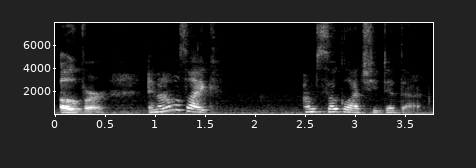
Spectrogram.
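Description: A woman in a casual chat, telling a story in an earnest, measured way. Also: mid-range voice, very animated, a little mellow, a little hiss or hum.

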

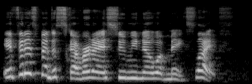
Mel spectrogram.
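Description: A woman voicing a lonely, excitable, imperious male magical creature king from a storybook, grand and insistent in manner. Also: sits high, fast talker, voice pushed up, full character voice. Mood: excited, insistent. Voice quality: lisping.

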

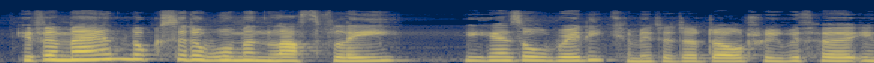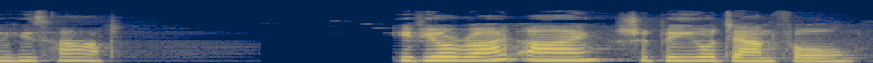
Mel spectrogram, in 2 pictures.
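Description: A woman reading a gospel text aloud in a measured, clearly phrased way. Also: medium pitch, fairly bright tone. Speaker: scripture reader.

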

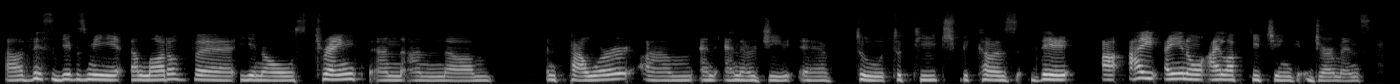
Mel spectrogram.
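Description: A woman with a Levantine Arabic accent recounts her path into teaching in an unhurried, halting way. Fillers and restarted phrases run through her speech, and the pitch sits at a middle level. The sound is dull and lo-fi, like remote call audio. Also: steady tone. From Palestine. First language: Palestinian Arabic. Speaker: language teacher and former journalist, guest. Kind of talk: conversational podcast interview.

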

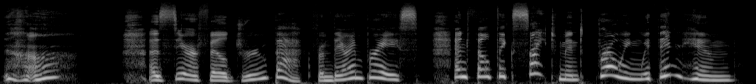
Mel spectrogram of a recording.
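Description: A woman reads fiction aloud in an expressive, dramatic style. Her pitch moves widely, her pace is unhurried, and the sound is dry and close. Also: dry recording. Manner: dramatic, deliberate phrasing. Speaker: audiobook reader. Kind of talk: expressive scripted fiction narration.

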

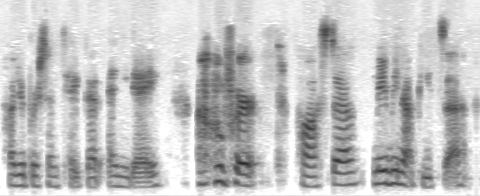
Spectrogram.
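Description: Husky young woman, dull audio. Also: fairly low pitch, steady tone, measured pace, darkish tone, no room sound. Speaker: student discussion participant. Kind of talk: casual group discussion.

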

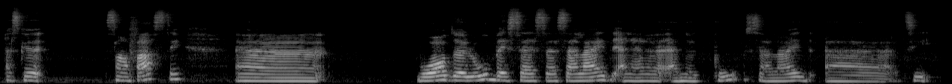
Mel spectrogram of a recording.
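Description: A woman's voice: deep voice, takes it slowly. A woman with a Québécois French accent chatting casually to viewers, rambling and addressing them directly as she shares advice.

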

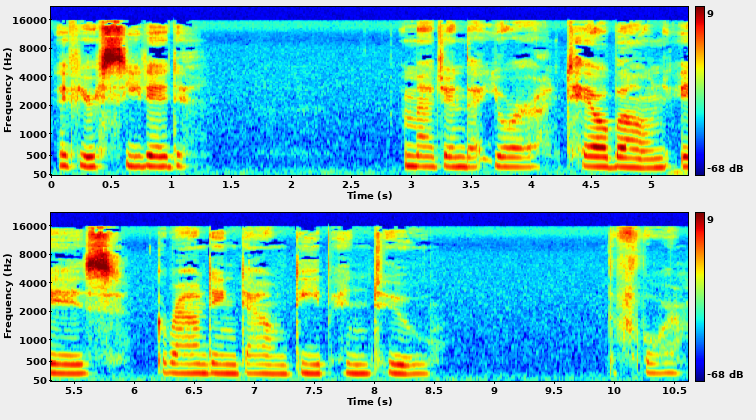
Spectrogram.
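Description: Slow, soft, higher-pitched woman guiding meditation. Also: level tone. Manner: soothing, gentle instruction with long pauses. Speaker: host and meditation guide. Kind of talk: guided meditation.

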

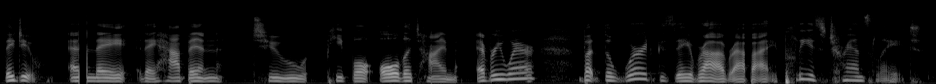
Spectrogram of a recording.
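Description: Female discussion participant: lower register, insistent and earnest in debate, dry close recording. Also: animated, slow, darkish tone, no echo. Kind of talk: earnest study-class debate.

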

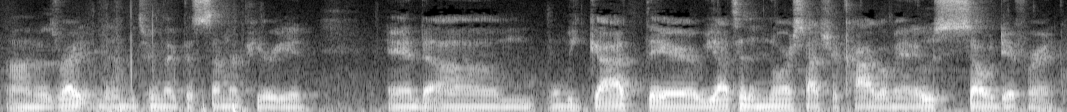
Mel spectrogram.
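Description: A man in his thirties from Nigeria, a guest talking casually about his life, relaxed, with many fillers and restarts. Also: low-pitched, normal speed. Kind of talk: casual interview storytelling. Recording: echoey room with faint noise.

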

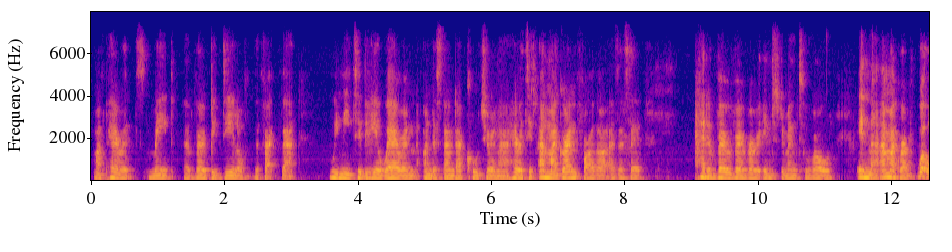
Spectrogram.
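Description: A woman's voice: rumbling low, fairly even intonation, brisk, husky, muffled recording. A British woman speaking as an interview guest in a casual, candid and emphatic conversational way. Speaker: interview guest, business owner.

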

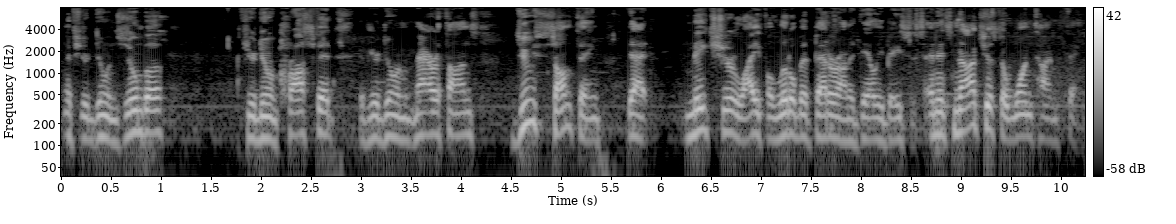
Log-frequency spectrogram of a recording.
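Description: A man in his forties talks in an energetic, rambling way with plenty of swearing. His voice is a bit husky, at an average male pitch. He sounds like a podcast host in a loose conversation. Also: moderate pace. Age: 40s. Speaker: fitness coach and podcast host.

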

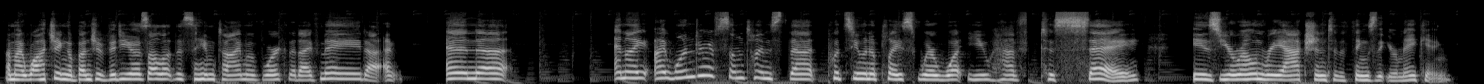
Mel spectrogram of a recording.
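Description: A woman's voice: on the high side, steady tone, normal speed, a little mellow, no echo, soft background music. A woman speaking as a guest in casual conversation, reflective and hesitant, often questioning herself as she goes. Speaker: guest, dance maker and teacher.

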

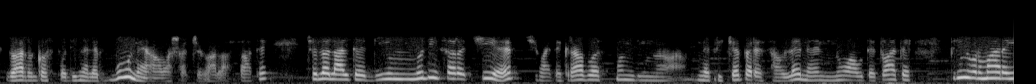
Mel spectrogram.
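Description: Woman, middle pitch, explanatory radio guest, hesitant pauses, slightly dull sound, music behind. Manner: hesitant, with frequent pauses mid-phrase. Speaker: guest food culture researcher. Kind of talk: radio interview, explanatory storytelling.

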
